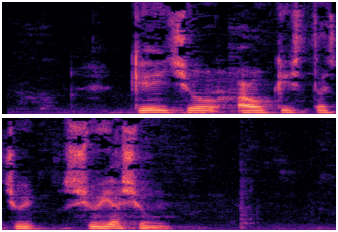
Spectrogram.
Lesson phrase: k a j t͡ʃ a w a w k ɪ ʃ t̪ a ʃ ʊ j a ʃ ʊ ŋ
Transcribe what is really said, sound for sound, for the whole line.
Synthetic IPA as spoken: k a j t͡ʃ a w a w k ɪ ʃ t̪ a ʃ ʊ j a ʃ ʊ ŋ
